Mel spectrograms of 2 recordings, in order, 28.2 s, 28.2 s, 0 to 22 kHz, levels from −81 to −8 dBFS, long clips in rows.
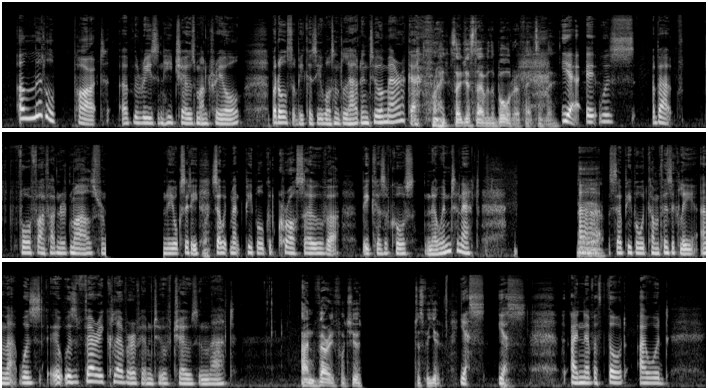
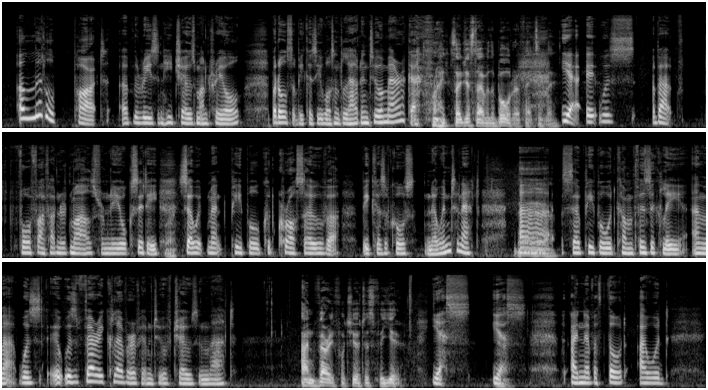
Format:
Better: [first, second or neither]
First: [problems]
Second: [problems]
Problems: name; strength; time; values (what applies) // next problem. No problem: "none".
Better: second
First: audio freezing; at 11 s for 1 s, at 16 s for 1 s and at 24 s for 0.5 s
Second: none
